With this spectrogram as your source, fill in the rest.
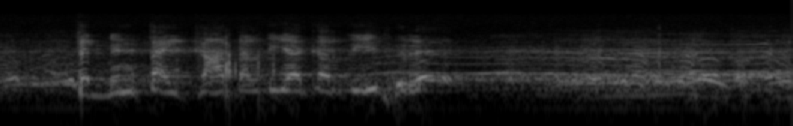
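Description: A man speaks passionately into a microphone, his voice amplified and echoing.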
